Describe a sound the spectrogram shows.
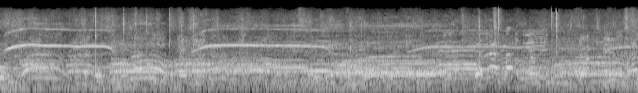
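A crowd of spectators cheers and shouts outdoors in the distance.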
